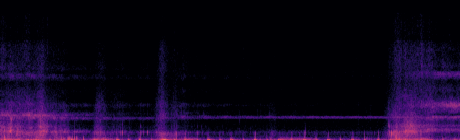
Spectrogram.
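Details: Self-recorded own heartbeat with the fan turned off, taken shortly after the heart began feeling unusually thumpy: steady low thumping with faint whooshing and background hum, recorded close to the chest.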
